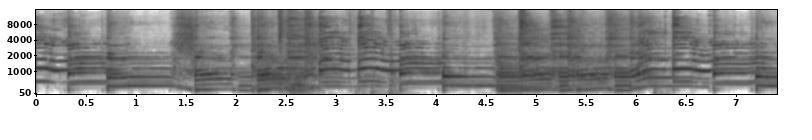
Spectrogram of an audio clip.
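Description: Background music: bluesy guitar with notes sliding and bending between pitches, like a slide guitar.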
